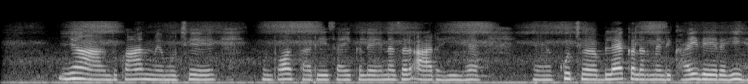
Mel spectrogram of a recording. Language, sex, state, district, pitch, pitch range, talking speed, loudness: Hindi, female, Chandigarh, Chandigarh, 220 Hz, 215-230 Hz, 150 wpm, -18 LUFS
